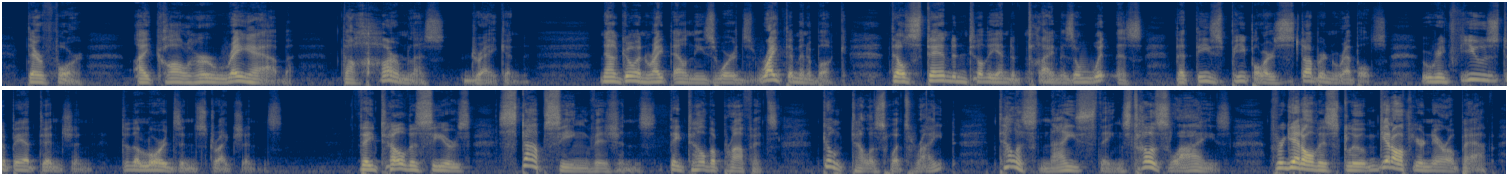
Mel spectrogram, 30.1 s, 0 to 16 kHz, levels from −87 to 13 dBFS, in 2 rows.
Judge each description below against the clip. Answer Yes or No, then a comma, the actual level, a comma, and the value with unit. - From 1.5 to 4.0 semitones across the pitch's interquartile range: No, wide, 5.6 semitones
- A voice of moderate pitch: No, low, 120 Hz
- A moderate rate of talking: Yes, average, 155 wpm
